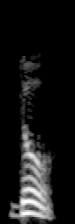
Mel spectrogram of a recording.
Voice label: "do" Farsi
